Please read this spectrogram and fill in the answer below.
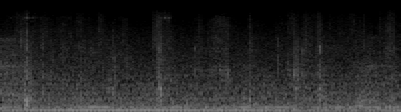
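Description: Faint handling of paper and card as journal pages are placed and turned, with a few soft taps and clicks, over a steady low hum.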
